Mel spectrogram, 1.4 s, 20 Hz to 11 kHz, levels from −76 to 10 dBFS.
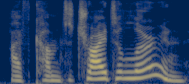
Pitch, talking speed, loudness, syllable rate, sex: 230 Hz, 255 wpm, -18 LUFS, 5.6 syllables/s, female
